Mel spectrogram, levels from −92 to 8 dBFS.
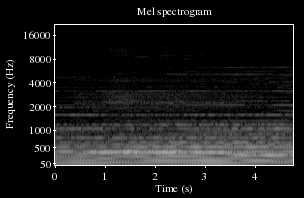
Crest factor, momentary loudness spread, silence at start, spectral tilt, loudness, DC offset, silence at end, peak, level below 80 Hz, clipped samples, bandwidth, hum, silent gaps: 12 dB; 6 LU; 0 s; -10 dB/octave; -37 LUFS; under 0.1%; 0 s; -24 dBFS; -48 dBFS; under 0.1%; 6.6 kHz; none; none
